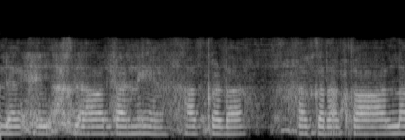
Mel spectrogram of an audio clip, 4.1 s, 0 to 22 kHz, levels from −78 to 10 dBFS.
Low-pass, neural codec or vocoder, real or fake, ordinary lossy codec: 7.2 kHz; codec, 16 kHz, 4.8 kbps, FACodec; fake; none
